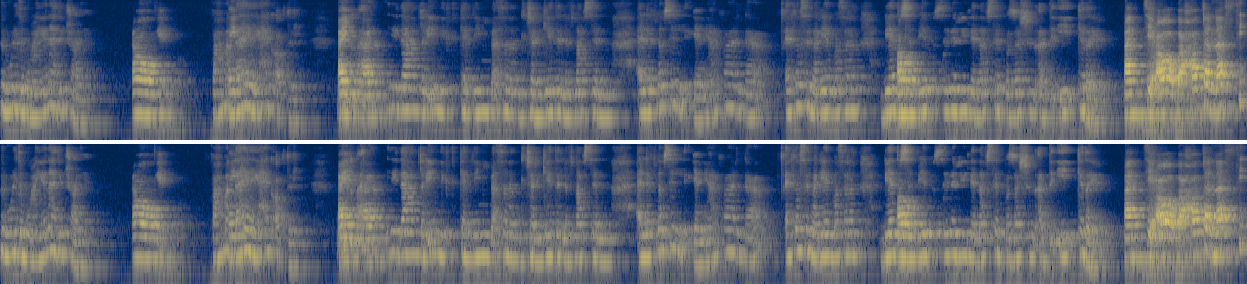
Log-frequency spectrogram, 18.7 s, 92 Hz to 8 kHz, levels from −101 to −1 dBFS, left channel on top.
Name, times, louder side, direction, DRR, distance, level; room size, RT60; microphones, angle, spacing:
voice 1, 0.0-1.3 2.3-2.5 3.2-4.4 4.8-11.4 11.8-16.5, right 1 dB, 45° right, -2 dB, 0.8 m, -39 dB
voice 2, 2.0-2.5 3.4-3.6 5.1-5.7 13.4-13.7 16.9-18.6, left 2 dB, 20° left, 2 dB, 0.5 m, -27 dB
3.2 x 2.6 x 2.8 m, 0.81 s
head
